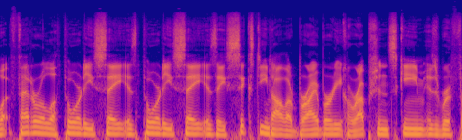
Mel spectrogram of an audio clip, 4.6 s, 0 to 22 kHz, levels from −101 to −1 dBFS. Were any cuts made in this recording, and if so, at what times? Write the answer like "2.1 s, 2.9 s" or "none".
1.4 s, 2.7 s, 3.4 s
